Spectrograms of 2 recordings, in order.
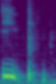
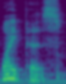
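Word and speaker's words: Ypres: was an injured McElveen it was EEP or as they used to call it wipers because they can plows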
